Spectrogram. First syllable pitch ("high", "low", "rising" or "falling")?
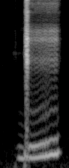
rising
